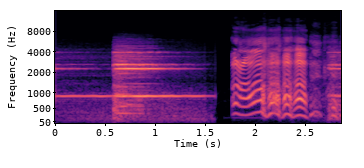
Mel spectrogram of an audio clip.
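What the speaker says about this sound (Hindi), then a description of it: "अरे घंटा बज गया, घंटा बज गया।" Temple bell struck, with a bright metallic ring that sustains and cuts off, followed by excited voices talking over more ringing tones.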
